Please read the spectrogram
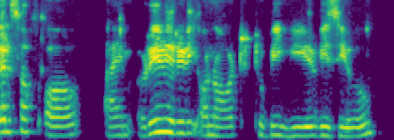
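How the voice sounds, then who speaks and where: A woman with a Slovak accent speaks at a moderate pace. Her pitch is medium, with ordinary variation. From Slovakia. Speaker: holistic therapist and astrologer. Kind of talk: interview. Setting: live video call. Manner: halting.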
